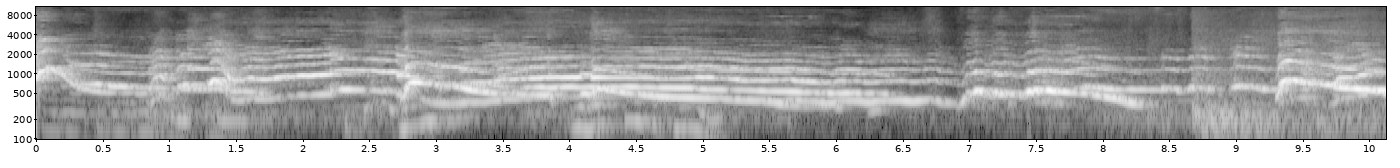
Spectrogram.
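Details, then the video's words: A Cairn and a Husky howling together in a choir, long wavering tones that slide up and down, overlapping voices sustained for several seconds, then a brief break before more howls. "Cairn & Husky Choir"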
